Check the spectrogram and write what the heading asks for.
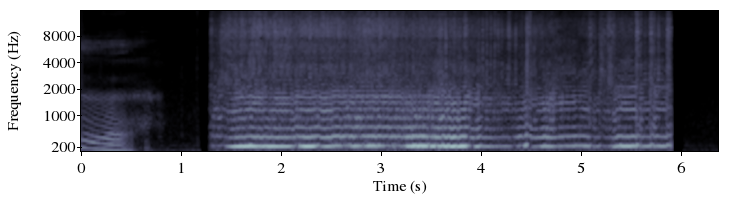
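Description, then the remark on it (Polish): A fly buzzes loud for about four and a half seconds, a steady droning hum that wavers slightly in pitch, after a brief faint descending tone and a pause. “Kto tak bzyczy koło krzaka? O, o, to mucha, która nie ubrała fraka.”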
